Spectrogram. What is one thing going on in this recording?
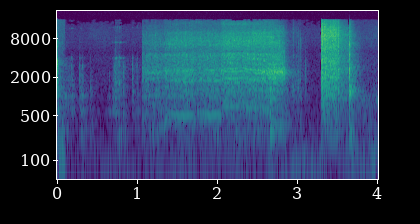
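A cordless drill whirs, driving a screw into metal.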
